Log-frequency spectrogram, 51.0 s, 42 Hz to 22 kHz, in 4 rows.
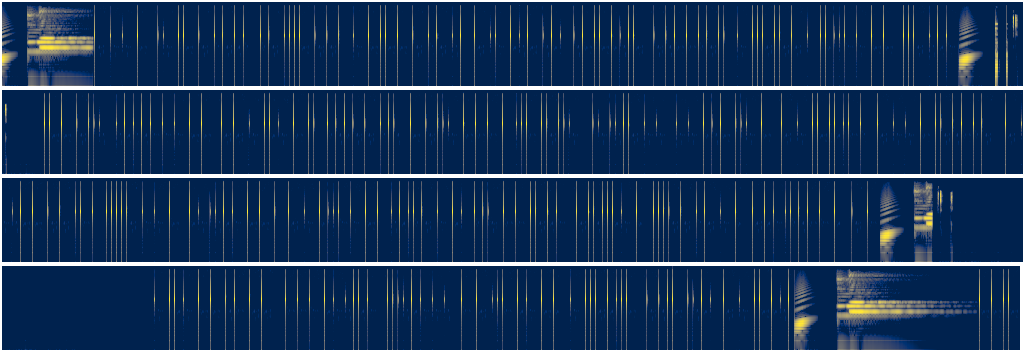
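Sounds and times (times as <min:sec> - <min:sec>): short high keyboard beeps: 0:00.0 - 0:01.2, 0:36.5 - 0:37.4, 0:48.2 - 0:50.4.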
